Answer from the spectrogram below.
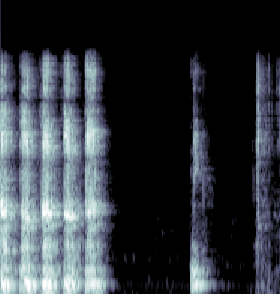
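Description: A quick run of five low, throaty grunts, then a pause before one more grunt and a couple of short, raspy snorts, like a pig grunting.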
